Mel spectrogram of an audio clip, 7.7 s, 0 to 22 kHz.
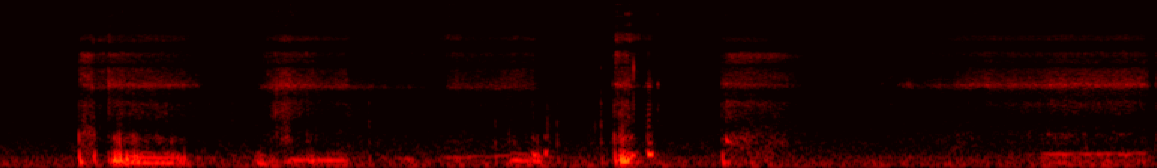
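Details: Sleeping 4-month-old female brindle Bullmastiff making irregular snorting, rattling breath noises, roughly 18 a minute; snoring.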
